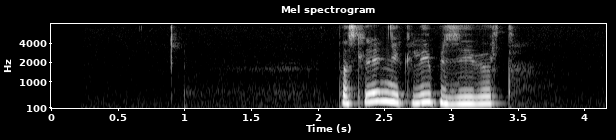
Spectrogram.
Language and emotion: Russian, neutral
